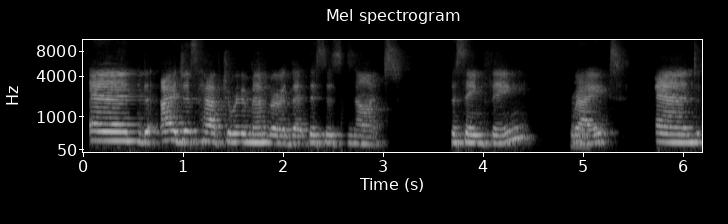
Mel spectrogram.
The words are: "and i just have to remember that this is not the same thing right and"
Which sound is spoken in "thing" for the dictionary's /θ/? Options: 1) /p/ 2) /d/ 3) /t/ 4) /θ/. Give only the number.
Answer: 4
